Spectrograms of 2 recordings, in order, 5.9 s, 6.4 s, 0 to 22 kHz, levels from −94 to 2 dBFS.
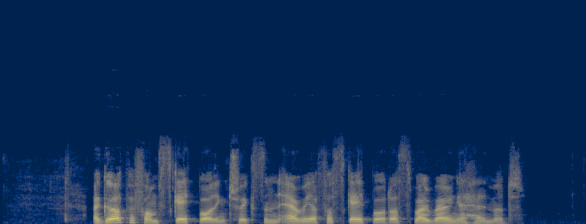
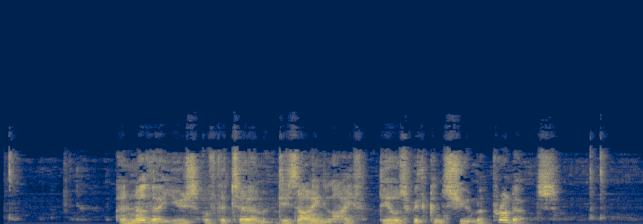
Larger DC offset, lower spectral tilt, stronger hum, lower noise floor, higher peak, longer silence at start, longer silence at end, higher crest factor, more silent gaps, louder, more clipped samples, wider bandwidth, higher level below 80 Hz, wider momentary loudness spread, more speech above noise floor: neither; first, -5.5 dB/octave vs -3 dB/octave; neither; first, -81 dBFS vs -59 dBFS; second, -8 dBFS vs -2 dBFS; first, 0.95 s vs 0.1 s; first, 0.65 s vs 0.4 s; about the same, 22 dB vs 20 dB; neither; second, -27 LUFS vs -19 LUFS; neither; second, 8 kHz vs 9.4 kHz; second, -78 dBFS vs -66 dBFS; about the same, 13 LU vs 13 LU; first, 54 dB vs 40 dB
